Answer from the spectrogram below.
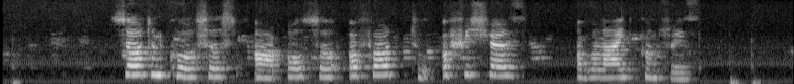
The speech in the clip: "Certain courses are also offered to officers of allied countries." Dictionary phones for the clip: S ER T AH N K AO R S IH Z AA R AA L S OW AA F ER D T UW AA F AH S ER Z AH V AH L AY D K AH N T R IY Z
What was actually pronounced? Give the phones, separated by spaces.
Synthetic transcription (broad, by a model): S ER T AH N K AO R S IH Z AA R AA L S OW AA F ER D T UW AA F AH SH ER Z AH V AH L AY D K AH N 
